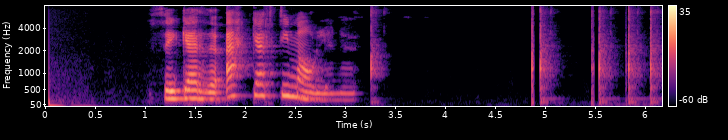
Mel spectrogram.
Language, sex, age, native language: Icelandic, male, 9, Icelandic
